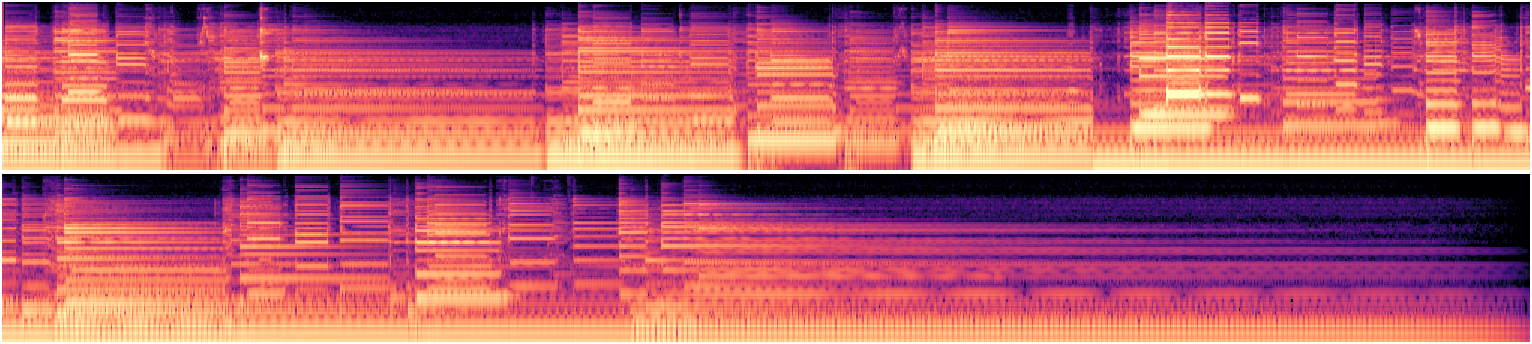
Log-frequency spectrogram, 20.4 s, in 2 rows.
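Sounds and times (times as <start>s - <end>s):
clean bass amp tone: 0.0s - 20.3s.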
